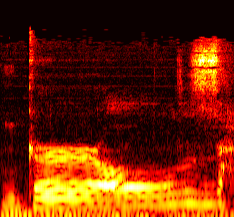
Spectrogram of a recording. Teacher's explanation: If it's voiced, as in girls, okay, you're gonna say the Z sound.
